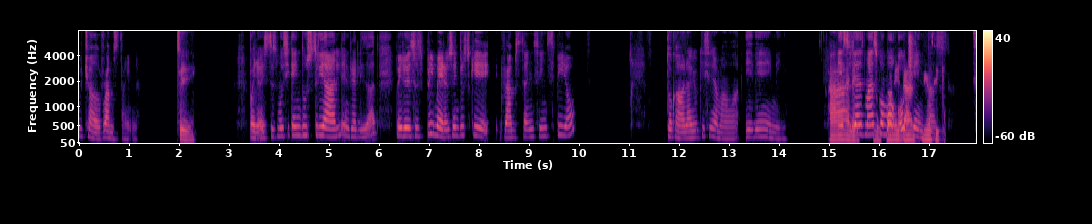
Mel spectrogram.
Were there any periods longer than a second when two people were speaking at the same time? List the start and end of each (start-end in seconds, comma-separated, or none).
15.1-17.3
